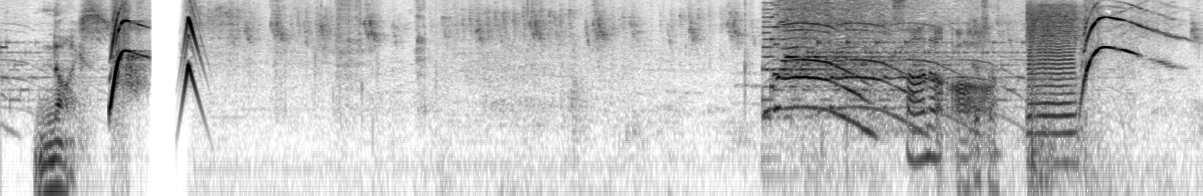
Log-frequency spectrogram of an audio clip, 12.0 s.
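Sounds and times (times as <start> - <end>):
small birds chirping: 2.0 - 7.6, 8.3 - 12.0.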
